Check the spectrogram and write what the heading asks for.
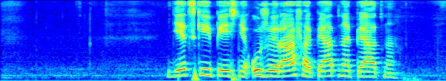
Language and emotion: Russian, neutral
